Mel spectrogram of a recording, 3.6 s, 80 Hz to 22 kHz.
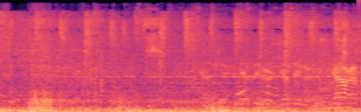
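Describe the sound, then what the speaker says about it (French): A V6 engine revs at a Japanese JDM car meet, a loud low rumble rising and falling in short bursts close by, with crowd chatter mixed underneath. "On entend bien le V6 chanter."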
